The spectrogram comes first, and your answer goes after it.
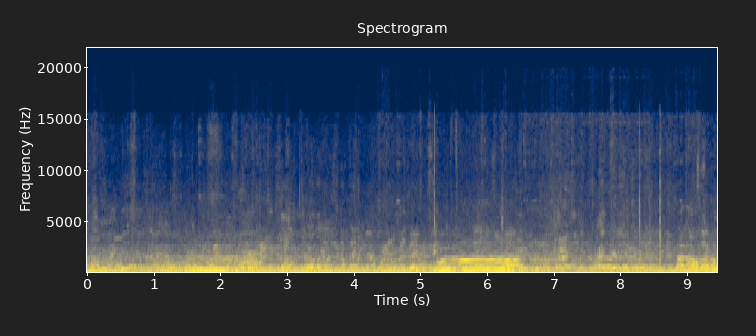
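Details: Sahiwal cattle at a busy livestock market in Chittagong, Bangladesh, on 7 June. Two drawn-out lowing moos with arched, harmonic-rich tones, a short one early and a longer one midway, over steady crowd chatter and bargaining voices.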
